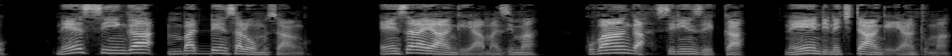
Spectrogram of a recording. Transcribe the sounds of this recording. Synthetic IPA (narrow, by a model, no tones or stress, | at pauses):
nejesiːŋɡam̩badːe̞ːnsalo̞ːmusa̰ːŋɡo | e̞nsalajaːŋɡe̞ja̰ma̰zima | kuβaːŋɡa̰siɾiːnzekːa | neje̞ːndine̞ci̥taːŋɡe̞̰ja̰ːntuma̰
